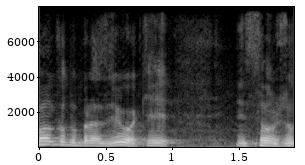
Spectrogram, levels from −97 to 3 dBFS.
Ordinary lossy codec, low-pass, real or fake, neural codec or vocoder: none; none; fake; codec, 16 kHz, 16 kbps, FreqCodec, smaller model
